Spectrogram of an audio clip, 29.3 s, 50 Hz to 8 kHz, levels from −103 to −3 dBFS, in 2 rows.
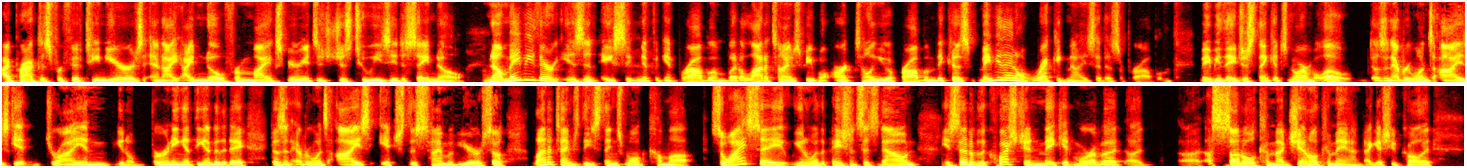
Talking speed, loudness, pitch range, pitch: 240 wpm, -19 LUFS, 115-145 Hz, 125 Hz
